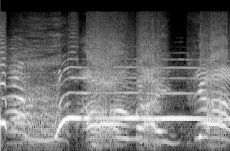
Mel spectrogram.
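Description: Group laughter, then one high voice holds a long, steady shriek for over a second.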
